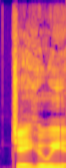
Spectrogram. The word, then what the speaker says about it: JHUI: Jehui is spelled J-H-U-I, and it stands for the James Hill Ukulele Initiative.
